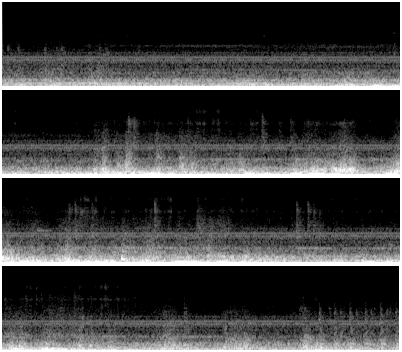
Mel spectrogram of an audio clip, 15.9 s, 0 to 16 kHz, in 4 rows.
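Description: The Relay Kamome No. 3 limited express train, travelling from Hakata to Kōhoku and nearing Tosu, runs steadily along the rails with a continuous low rumble and rhythmic clatter, heard from inside the carriage, swelling slightly louder midway with faint metallic squeaks.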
